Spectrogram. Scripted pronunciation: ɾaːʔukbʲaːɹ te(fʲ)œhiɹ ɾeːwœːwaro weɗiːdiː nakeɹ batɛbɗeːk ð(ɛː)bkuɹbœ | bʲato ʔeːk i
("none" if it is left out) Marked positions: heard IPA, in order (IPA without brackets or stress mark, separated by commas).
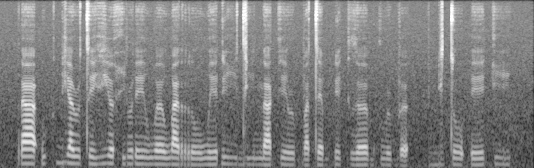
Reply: vʲ, œː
